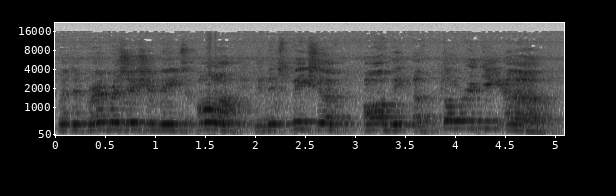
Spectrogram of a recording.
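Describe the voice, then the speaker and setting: An older man preaching at a lectern, explaining scripture word by word and stressing key words loudly. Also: sits high, measured pace, recorded from a distance. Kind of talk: sermon teaching scripture. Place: wood-paneled church hall, speaking at a lectern. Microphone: microphone on the lectern, heard from a distant camera. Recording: echoey hall heard from afar, dull.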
